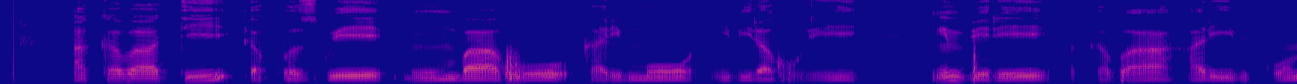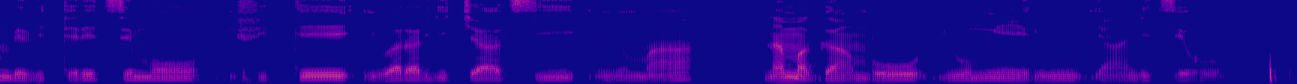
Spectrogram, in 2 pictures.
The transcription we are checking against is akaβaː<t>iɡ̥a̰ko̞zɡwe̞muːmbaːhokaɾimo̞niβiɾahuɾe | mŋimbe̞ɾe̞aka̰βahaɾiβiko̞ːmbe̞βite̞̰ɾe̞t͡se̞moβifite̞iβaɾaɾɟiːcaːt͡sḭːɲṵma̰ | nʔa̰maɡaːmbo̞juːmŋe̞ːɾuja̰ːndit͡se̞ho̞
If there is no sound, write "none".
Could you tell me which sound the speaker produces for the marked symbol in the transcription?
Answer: t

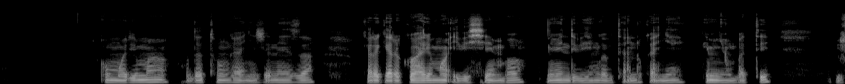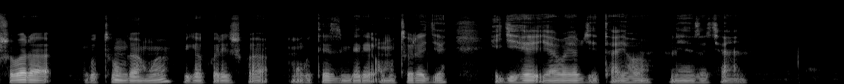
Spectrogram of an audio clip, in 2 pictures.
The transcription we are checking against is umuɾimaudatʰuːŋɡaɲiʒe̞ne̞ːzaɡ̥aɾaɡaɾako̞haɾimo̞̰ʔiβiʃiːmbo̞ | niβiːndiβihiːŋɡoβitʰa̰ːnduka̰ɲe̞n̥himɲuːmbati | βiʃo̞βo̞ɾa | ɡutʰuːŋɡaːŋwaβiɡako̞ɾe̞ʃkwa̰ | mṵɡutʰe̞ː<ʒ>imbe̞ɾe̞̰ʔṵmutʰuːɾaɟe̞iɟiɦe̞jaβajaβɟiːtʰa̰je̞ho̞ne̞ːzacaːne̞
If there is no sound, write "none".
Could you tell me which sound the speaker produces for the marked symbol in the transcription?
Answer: z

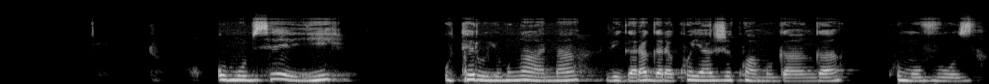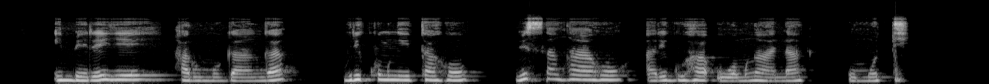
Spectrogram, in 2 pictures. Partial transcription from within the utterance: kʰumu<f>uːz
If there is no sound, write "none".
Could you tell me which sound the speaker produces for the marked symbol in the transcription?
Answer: v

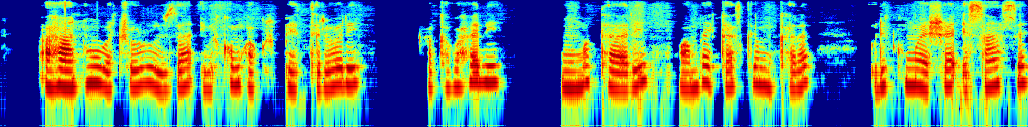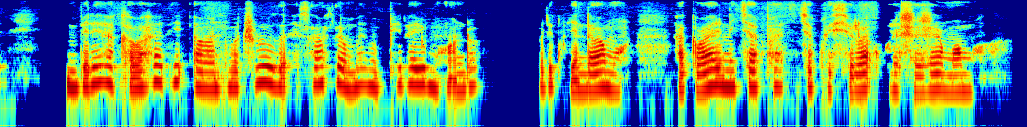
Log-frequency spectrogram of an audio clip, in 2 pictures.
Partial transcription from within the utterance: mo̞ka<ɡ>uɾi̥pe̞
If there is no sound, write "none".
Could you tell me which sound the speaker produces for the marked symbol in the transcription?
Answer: k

